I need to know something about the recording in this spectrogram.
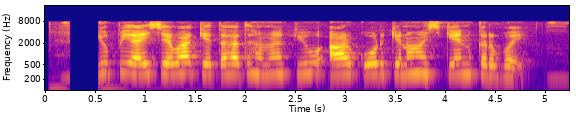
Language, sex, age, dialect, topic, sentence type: Maithili, female, 18-24, Angika, banking, question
